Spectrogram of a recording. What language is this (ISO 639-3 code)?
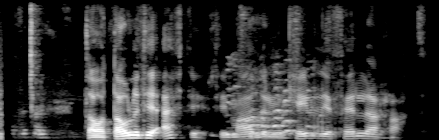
isl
